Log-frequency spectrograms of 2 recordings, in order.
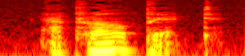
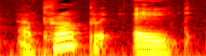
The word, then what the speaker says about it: appropriate: appropriate、 appropriate、これがふさわしい、適切なという形容詞です。ちょっと難しいですよね。動詞だったら appropriate と発音すると思います。 appropriate A to B。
